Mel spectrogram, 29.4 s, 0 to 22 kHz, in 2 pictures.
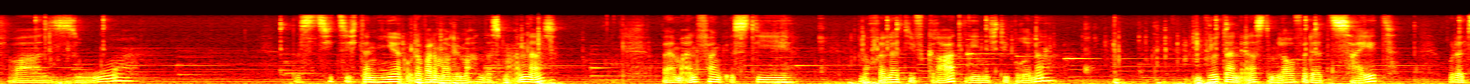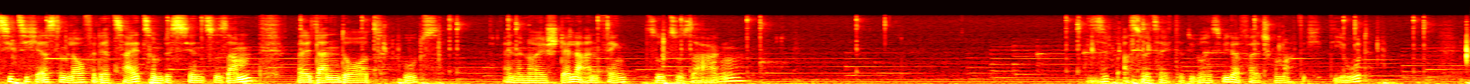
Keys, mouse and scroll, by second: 1.0-2.9 drag, 4.4 ctrl+z, 5.3 ctrl+r, 7.5-8.9 right drag, 8.6 ctrl+r, 8.9-9.9 middle drag, 9.9-11.5 drag, 11.9 ctrl+r, 13.1-15.1 drag, 13.5 middle click, 14.5 middle click, 14.5 right click, 15.1-18.5 right drag, 17.7-19.5 drag, 18.9 c, 20.7-24.1 right drag, 21.3 c, 22.4-24.1 middle drag, 23.2-25.1 drag, 26.0 ctrl+r, 27.3-29.1 drag, 28.1-29.4 right drag.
